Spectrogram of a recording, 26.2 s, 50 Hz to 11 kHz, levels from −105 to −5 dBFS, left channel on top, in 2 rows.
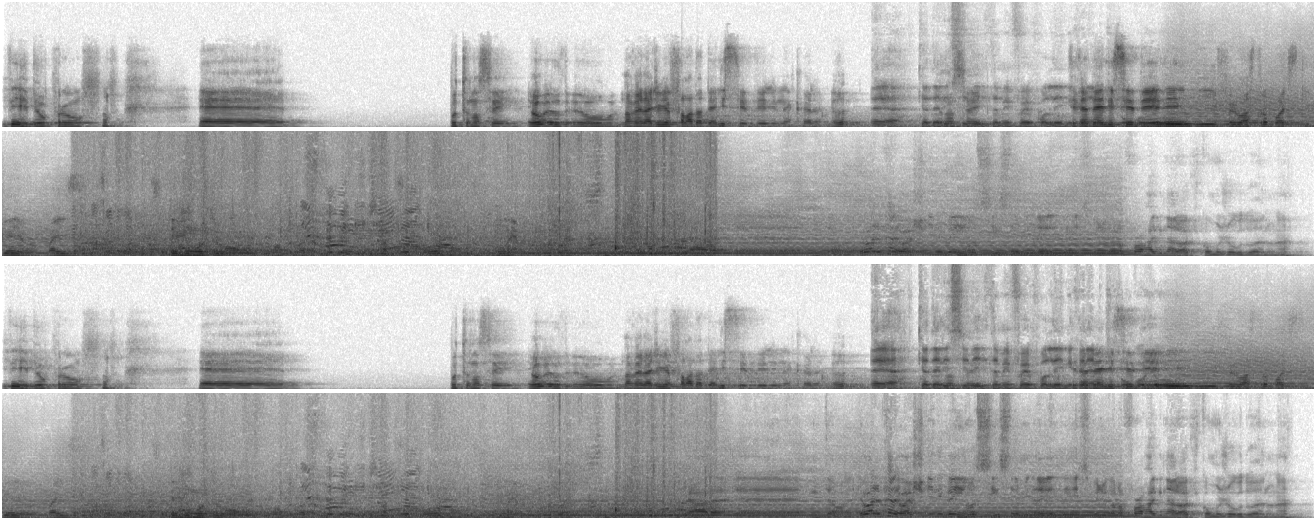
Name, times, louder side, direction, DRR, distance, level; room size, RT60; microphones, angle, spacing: voice 1, 0.0-1.4 2.0-2.8 4.5-8.5 9.3-9.8 10.7-13.9 14.6-17.0 17.3-19.5, left 2 dB, 50° left, 1.7 m, -29 dB
sound 1, 5.0-15.2, right 1 dB, 65° right, 2.8 m, -43 dB
voice 2, 8.7-11.8 20.0-26.0, right 2 dB, 45° right, 1.0 m, -32 dB
sound 2, 11.5-16.4 16.7-17.1 17.6-24.7, left 1 dB, ahead, 2.4 m, -33 dB
sound 3, 13.8-20.3, left 2 dB, 30° left, 1.1 m, -29 dB
21.5 x 19.0 x 7.6 m
head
